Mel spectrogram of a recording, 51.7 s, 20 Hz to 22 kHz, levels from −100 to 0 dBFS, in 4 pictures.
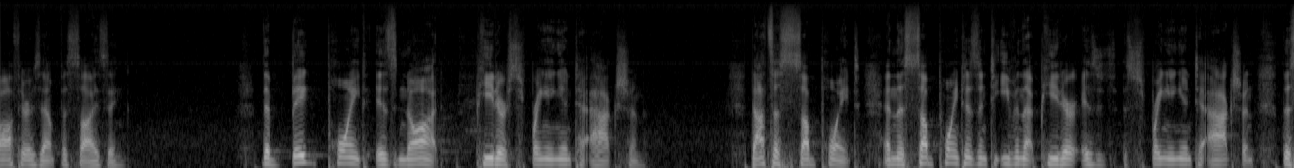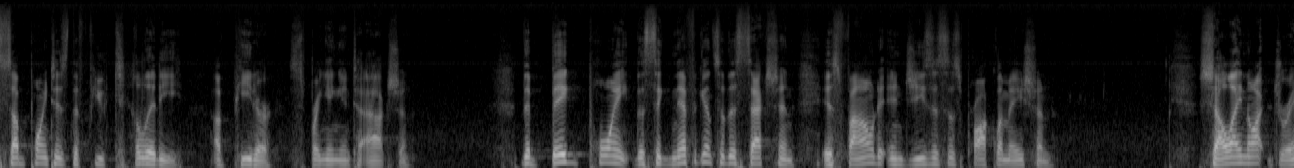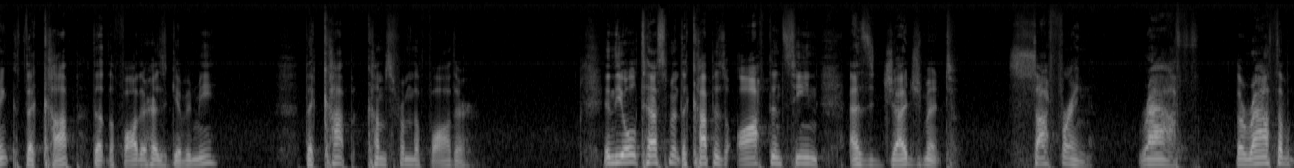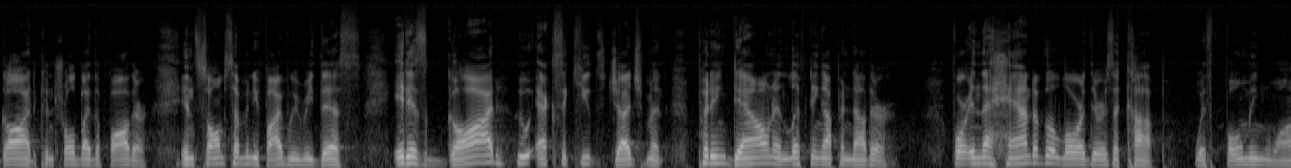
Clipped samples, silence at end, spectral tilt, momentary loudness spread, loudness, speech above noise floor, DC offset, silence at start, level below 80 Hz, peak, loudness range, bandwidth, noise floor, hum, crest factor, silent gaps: under 0.1%; 0 s; -6.5 dB/octave; 11 LU; -43 LUFS; 36 dB; under 0.1%; 0 s; -70 dBFS; -22 dBFS; 6 LU; over 20 kHz; -79 dBFS; none; 20 dB; none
